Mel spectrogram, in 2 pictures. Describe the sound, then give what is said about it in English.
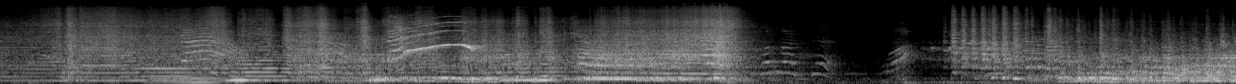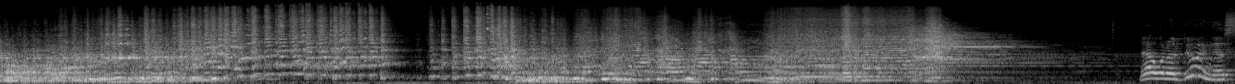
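A violin bow scraped across a cymbal produces sustained, shimmering metallic tones with shifting high overtones and a few sliding pitches, broken by brief pauses, loud throughout. “Okay, so I have this violin bow, and I use it on the cymbal, and it sounds, it makes a lot of different sounds.”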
